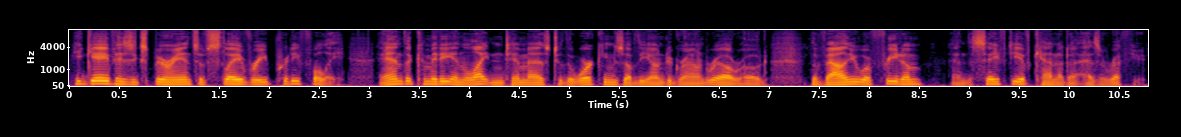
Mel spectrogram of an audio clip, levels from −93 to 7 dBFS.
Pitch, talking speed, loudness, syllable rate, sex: 120 Hz, 190 wpm, -18 LUFS, 5.9 syllables/s, male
